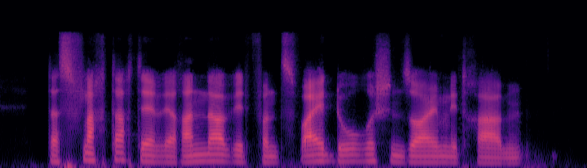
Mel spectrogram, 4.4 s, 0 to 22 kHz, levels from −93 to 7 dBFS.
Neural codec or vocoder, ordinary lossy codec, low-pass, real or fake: codec, 24 kHz, 0.9 kbps, WavTokenizer, large speech release; AAC, 64 kbps; 10.8 kHz; fake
